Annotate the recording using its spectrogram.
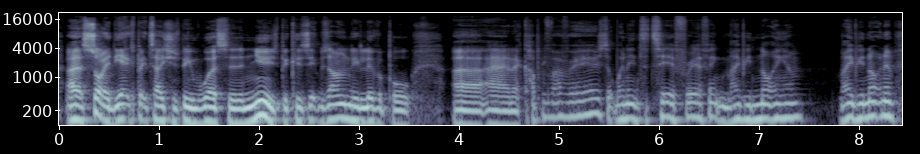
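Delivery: ordinary talk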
